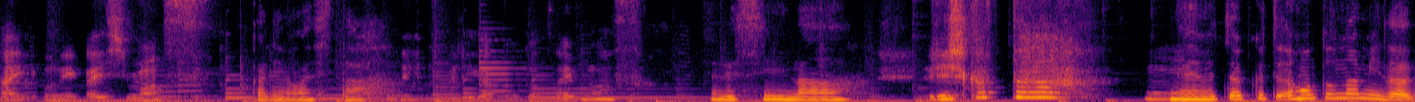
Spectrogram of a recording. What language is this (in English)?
Japanese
